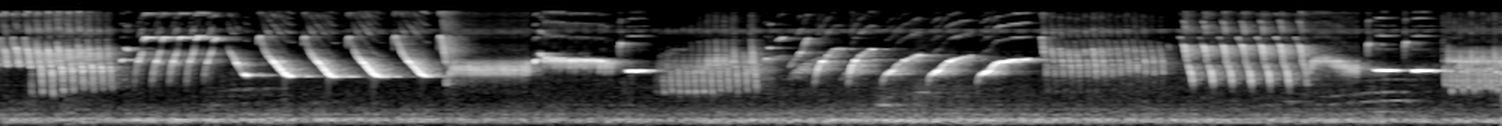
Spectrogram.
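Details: A canary sings indoors in the morning, a long varied sequence of fast trills, falling whistle series, brief pure tones and buzzy rolls, with quiet low hum throughout.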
